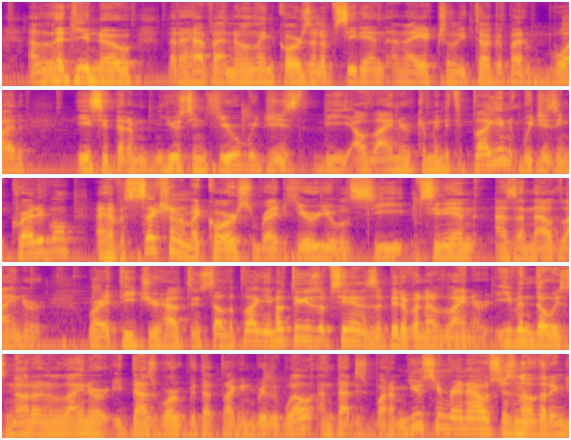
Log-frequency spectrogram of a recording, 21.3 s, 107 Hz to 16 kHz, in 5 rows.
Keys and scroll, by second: 10.3-11.2 scroll down 4, 11.3 scroll down 1.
